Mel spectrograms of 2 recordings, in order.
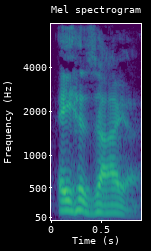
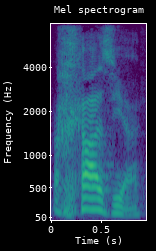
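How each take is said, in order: First: The name is pronounced in a common English way. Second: The name is pronounced in a Hebrew way. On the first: This is how many people usually say it. The speaker calls it wrong. "a lot of people will say Ahaziah" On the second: This is how it is said in the original language. The speaker calls it right. "It's Ahaziah in the Hebrew"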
